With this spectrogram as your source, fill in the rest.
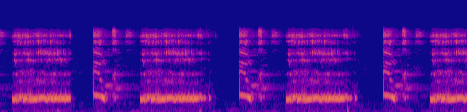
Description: Burps more. Burps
